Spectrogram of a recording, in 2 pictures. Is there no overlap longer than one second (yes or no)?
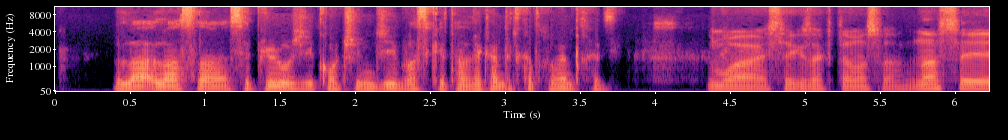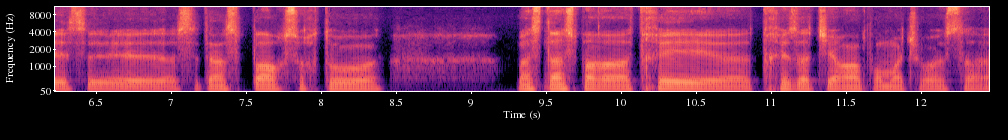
yes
